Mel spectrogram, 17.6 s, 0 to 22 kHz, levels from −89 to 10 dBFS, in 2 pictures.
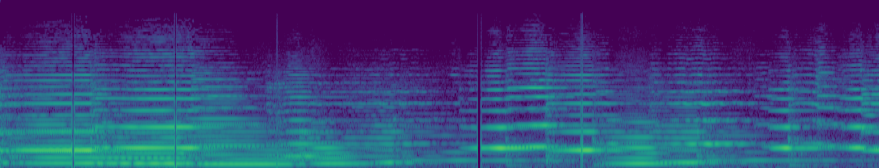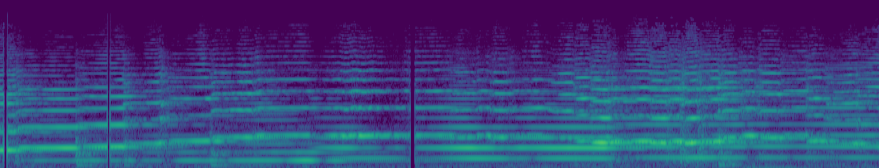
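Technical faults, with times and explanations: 0.71–0.74, 1.74–1.76, 2.76, 4.77–4.81, 5.81, 8.82–8.86, 9.86–9.89 and 12.89–12.94 s: gap between stream segments. Hard-edged silent holes of about 10 to 48 ms fall on boundaries of what sound like 1-second segments, where mismatched time stamps leave a span the player fills with silence. Unlike a dropout, nothing is missing: the sound resumes exactly where it stopped, so each hole adds time instead of cutting any out.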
